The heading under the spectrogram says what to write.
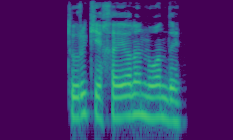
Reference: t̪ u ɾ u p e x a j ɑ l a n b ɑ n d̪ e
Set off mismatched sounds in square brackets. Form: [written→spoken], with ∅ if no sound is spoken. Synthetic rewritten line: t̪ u ɾ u [p→k] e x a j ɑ l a n [b→w] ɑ n d̪ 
